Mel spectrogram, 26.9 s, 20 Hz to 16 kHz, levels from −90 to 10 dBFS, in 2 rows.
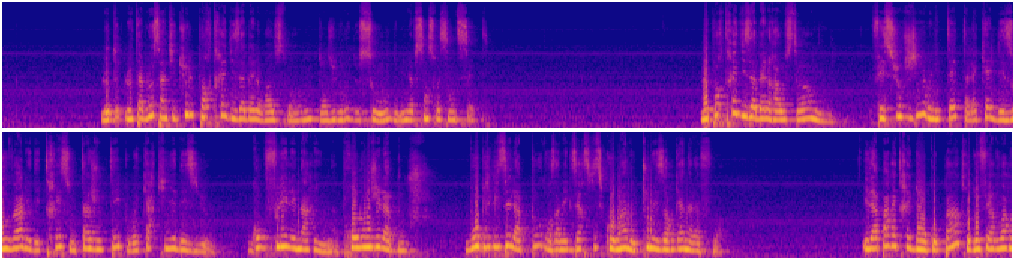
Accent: French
